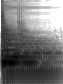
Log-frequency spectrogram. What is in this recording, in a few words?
Cello Hit String Snap; SFX Kit; Foley - Misc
